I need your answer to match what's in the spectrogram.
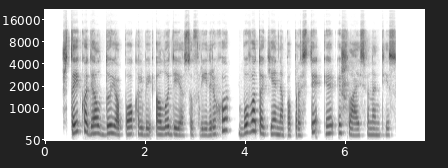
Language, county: Lithuanian, Utena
